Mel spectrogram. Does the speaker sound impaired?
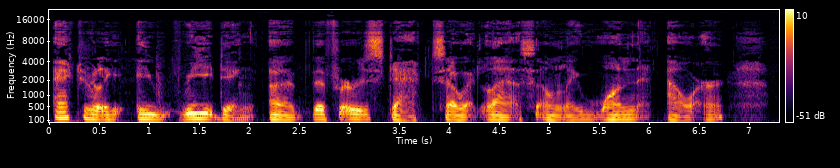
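Yes: spasmodic dysphonia; voice needs to heal after treatment, from about a week; show unchanged otherwise.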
